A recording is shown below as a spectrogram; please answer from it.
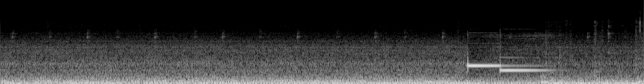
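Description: Steady drone of the Kenworth W900L's Cummins ISX diesel, heard from inside the cab while driving. About three-quarters of the way in, a short two-note electronic chime sounds, the second note lower than the first.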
